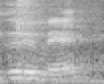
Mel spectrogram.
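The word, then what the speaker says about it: グルメ: BQ gurume. BQ. BQ. BQ means B level. And gurume is a katakana way of pronouncing gourmet. Gurume.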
